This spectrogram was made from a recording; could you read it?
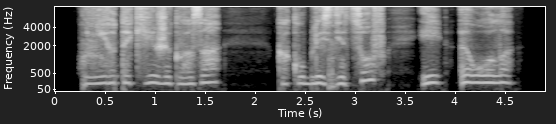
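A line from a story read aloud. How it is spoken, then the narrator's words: Whisper. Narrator (Russian): прошептала она Топинаду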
